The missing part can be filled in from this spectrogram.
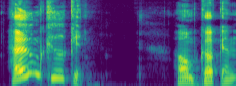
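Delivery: sing-song put-on Australian accent, not quite convincing. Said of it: "I can do my Australian accent".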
